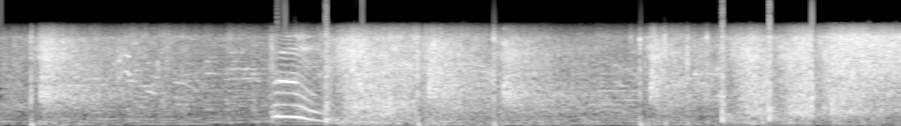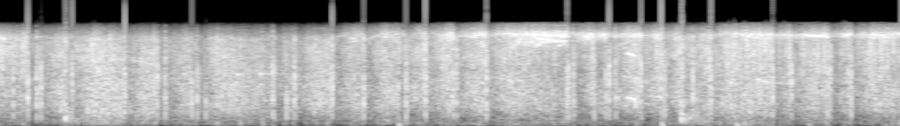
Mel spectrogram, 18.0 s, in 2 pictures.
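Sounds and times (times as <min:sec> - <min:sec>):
fireworks bangs and crackles: 0:00.0 - 0:02.2, 0:03.0 - 0:18.0.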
